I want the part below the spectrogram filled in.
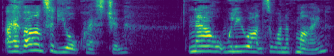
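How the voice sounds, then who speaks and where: Composed, earnest, high-voiced gentlewoman. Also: moderate pace. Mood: firm, composed. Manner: polite, questioning, controlled. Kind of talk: radio drama acting.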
